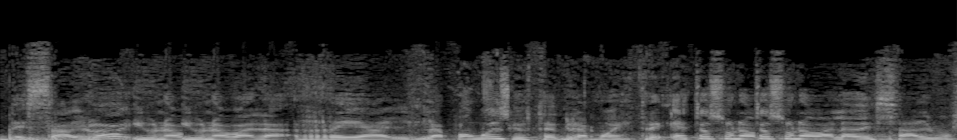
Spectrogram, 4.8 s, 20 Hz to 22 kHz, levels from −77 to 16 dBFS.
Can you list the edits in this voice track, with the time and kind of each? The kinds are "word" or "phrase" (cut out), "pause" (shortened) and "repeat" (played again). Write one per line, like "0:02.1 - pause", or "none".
0:00.9 - repeat
0:02.5 - phrase
0:03.8 - repeat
